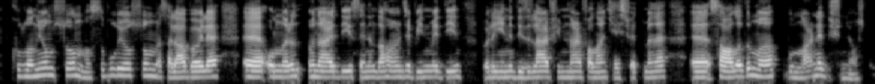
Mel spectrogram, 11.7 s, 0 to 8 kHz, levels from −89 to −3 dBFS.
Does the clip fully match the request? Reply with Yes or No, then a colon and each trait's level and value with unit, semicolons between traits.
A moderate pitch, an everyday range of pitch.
No: medium, 170 Hz; narrow, 1.8 semitones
